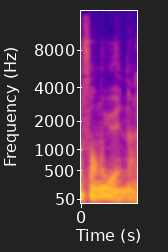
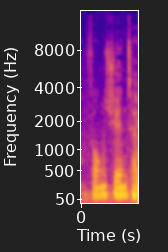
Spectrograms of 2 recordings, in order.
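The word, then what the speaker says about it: 冯谖: 再来就是有一位听友呢，我觉得他很 nice 啊，他都给我们五星，嗯、可是他有提出一些纠正、嗯、啊，譬如说蚂蚁那集呢，我讲到那个冯源呐，嗯嗯啊，其实那个源念成轩呐，冯轩才对。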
